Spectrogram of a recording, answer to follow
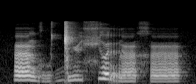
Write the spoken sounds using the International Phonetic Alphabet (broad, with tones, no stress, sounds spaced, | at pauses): œ̃˧ ɡ o̤˩ ɡ͡ǀ y˧ ç ʊ˥ r œ̃˩ x œ̃˩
